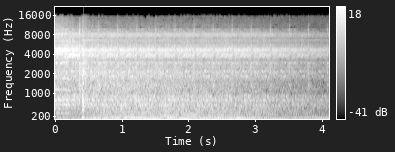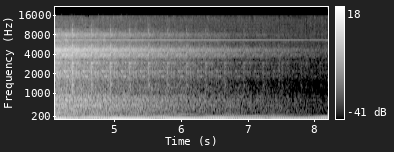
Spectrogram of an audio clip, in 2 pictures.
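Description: Closing bars of a dubstep track: a single hit about half a second in, then a low, sustained bass that fades out slowly as the high end drops away.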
